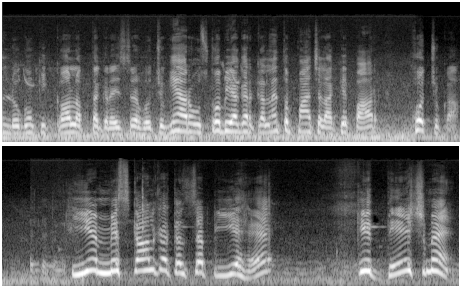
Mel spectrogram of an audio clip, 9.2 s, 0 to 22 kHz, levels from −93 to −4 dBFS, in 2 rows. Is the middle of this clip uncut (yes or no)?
no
